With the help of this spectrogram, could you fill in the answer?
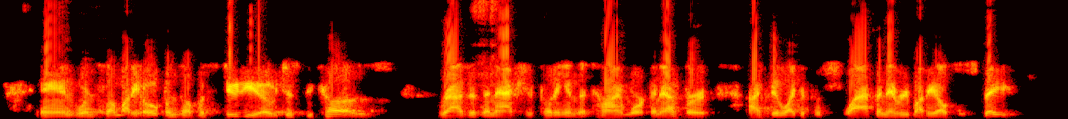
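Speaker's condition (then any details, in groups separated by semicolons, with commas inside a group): Cleft palate; congenital cleft palate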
